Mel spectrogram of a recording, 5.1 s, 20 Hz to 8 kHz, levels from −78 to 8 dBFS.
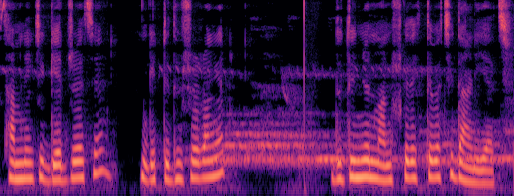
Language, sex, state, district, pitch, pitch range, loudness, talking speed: Bengali, female, West Bengal, North 24 Parganas, 215 Hz, 200-225 Hz, -17 LUFS, 175 wpm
